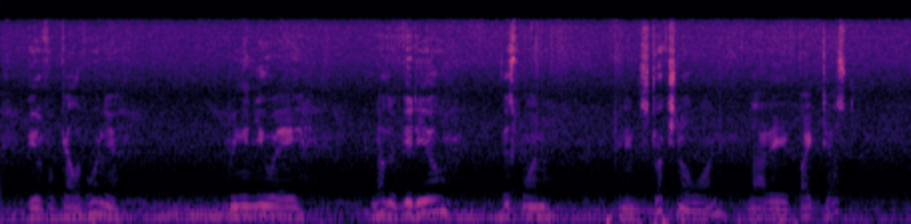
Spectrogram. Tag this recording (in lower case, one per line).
speech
